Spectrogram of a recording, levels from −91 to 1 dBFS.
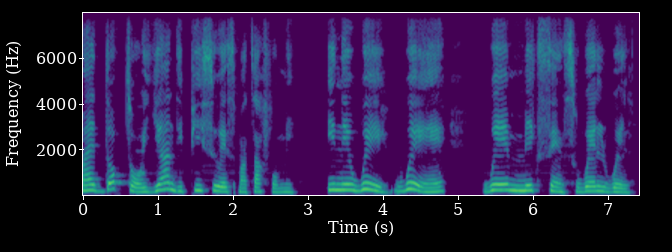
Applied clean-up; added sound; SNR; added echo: neural mask model DeepFilterNet 3.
